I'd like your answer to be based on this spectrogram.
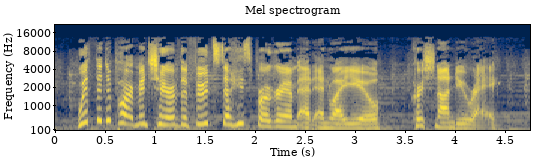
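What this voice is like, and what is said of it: Usual voice. Nothing is said of it.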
